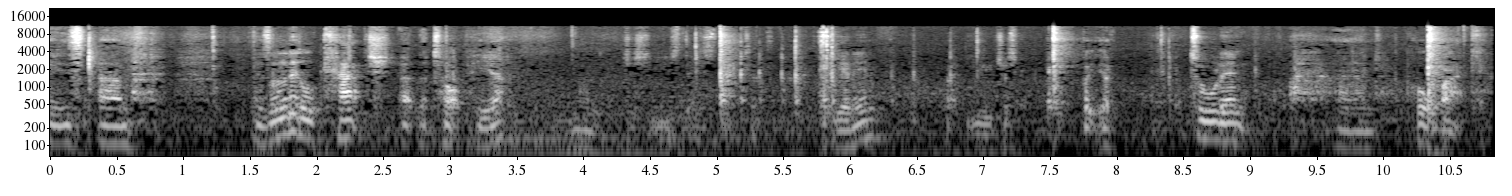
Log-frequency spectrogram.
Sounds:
Speech

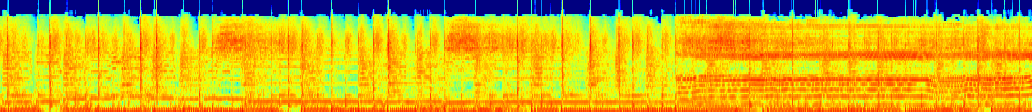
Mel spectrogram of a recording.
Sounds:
Music, Ska

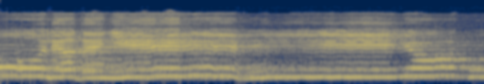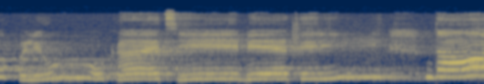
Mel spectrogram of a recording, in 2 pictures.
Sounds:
Lullaby, Music

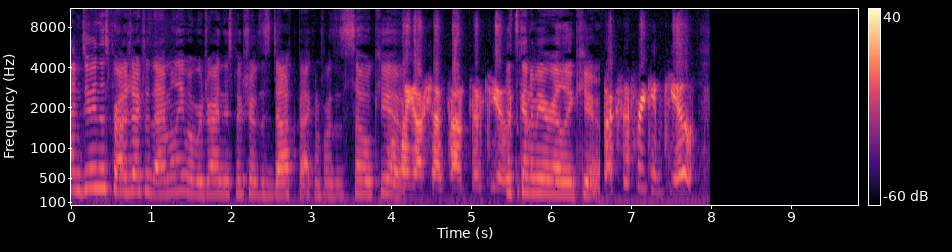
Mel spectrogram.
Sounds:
Speech

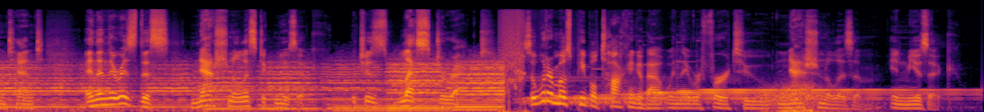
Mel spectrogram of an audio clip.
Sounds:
Music, Speech

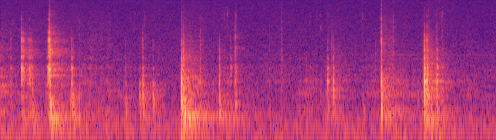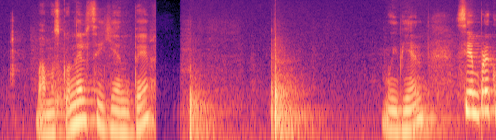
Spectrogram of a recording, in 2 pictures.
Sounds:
Speech

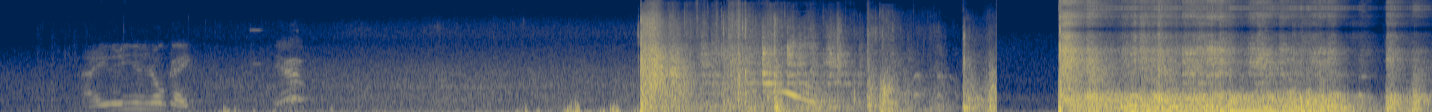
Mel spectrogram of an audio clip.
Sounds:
Speech

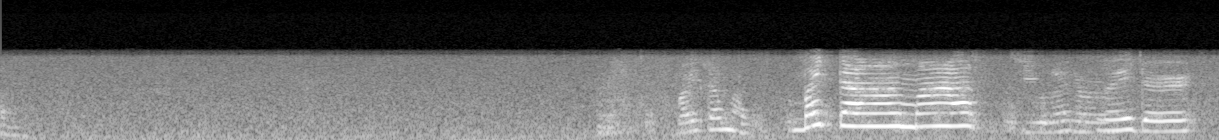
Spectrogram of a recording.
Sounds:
Child speech

